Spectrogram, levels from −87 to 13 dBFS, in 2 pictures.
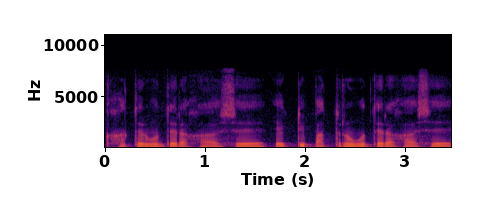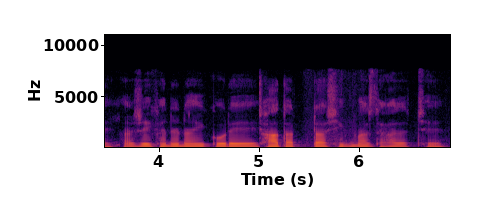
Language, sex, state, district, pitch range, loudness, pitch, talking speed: Bengali, male, West Bengal, Jalpaiguri, 110-115 Hz, -30 LUFS, 115 Hz, 165 wpm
